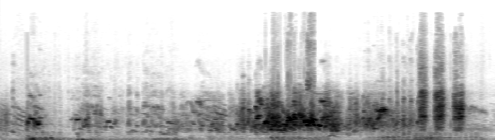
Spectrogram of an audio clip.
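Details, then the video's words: Budgerigars eating together as a flock, likely aviary birds: warbling squawky chatter building to a loud dense burst, ending in a few sharp chirps. "Beautiful budgies flocks birds eating food"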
